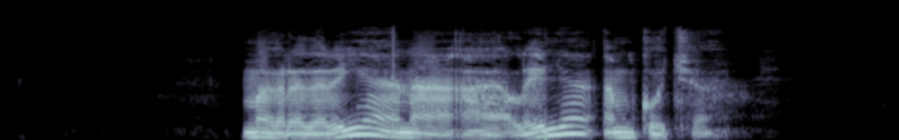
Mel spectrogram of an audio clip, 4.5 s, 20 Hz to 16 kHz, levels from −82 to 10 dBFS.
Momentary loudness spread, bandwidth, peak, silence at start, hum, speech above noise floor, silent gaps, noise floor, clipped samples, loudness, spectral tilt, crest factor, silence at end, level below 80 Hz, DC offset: 10 LU; 7.4 kHz; -2 dBFS; 1.2 s; none; 70 dB; none; -85 dBFS; under 0.1%; -16 LUFS; -7.5 dB/octave; 16 dB; 0.85 s; -46 dBFS; under 0.1%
